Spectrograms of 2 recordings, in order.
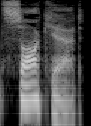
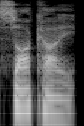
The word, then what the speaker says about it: Sakai: that's an odd name no not sakat it's Sakai don't address him incorrectly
